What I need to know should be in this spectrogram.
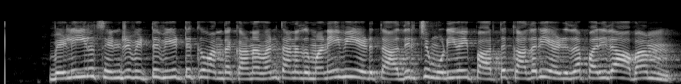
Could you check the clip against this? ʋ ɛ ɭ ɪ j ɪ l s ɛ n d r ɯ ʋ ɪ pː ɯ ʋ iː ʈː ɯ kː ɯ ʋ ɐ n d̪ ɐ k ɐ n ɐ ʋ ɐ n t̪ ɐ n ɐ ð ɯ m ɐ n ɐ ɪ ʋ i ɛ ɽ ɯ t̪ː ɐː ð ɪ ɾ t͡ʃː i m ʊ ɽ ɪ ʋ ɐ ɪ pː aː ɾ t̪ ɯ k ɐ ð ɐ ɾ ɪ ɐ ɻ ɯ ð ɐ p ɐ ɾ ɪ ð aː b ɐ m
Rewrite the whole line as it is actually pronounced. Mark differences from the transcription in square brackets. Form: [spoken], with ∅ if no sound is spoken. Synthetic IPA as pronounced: ʋ ɛ ɭ ɪ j ɪ l s ɛ n d r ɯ ʋ ɪ [ʈː] ɯ ʋ iː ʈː ɯ kː ɯ ʋ ɐ n d̪ ɐ k ɐ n ɐ ʋ ɐ n t̪ ɐ n ɐ ð ɯ m ɐ n ɐ ɪ ʋ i ɛ ɽ ɯ t̪ː ɐː ð ɪ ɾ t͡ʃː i m ʊ ɽ ɪ ʋ ɐ ɪ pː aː ɾ t̪ ɯ k ɐ ð ɐ ɾ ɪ ɐ ɻ ɯ ð ɐ p ɐ ɾ ɪ ð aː b ɐ m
